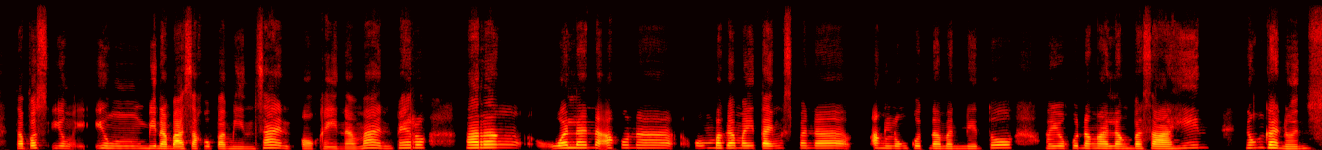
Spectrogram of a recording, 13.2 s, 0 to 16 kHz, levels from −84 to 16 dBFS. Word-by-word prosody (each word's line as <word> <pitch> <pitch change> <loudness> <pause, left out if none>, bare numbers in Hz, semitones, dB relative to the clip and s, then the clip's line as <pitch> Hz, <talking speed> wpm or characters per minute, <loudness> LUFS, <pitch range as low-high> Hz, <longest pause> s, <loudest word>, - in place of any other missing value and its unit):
Tapos, 265 +2 0
yung 245 -1 -7 0.2
yung 235 -2 -8
binabasa 220 -2 +5
ko 215 0 -9
pa 215 -1 +1
minsan, 215 +7 -2
okey 195 -1 -6
naman. 225 +6 -1
Pero 295 +2 -1 0.4
parang 315 +2 +6 0.6
wala 300 +2 +4
na 285 -1 +2
ako 295 +1 -8
na 280 -2 -1 0.2
kumbaga, 265 0 +2
may 260 0 -2
times 250 +1 +2
pa 265 - -3
na, 255 -1 +1 0.2
"Ang 260 -2 +2
lungkot 240 +1 -4
naman 225 -2 -2
nito. 280 +8 -2 0.3
Ayoko 240 +1 -4
na 245 -1 0
nga 240 0 +3
lang 230 -1 -1
basahin." 230 +6 +2 0.4
Yung 290 +2 -5
ganun? 225 -8 +2
245 Hz, 140 wpm, -26 LUFS, 225-275 Hz, 0.6 s, parang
